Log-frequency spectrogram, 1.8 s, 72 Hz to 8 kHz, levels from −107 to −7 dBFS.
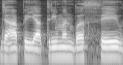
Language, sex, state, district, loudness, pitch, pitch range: Chhattisgarhi, male, Chhattisgarh, Rajnandgaon, -16 LUFS, 130 Hz, 125-135 Hz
